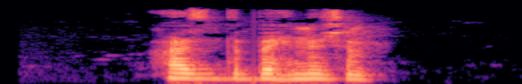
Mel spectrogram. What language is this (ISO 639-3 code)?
kur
